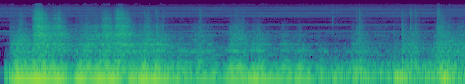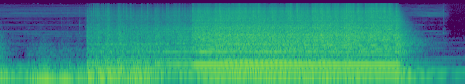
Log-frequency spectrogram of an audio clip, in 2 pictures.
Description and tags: smooth torn variative - smooth torn variative
Electric shaver, metal bar, bass string and metal tank.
